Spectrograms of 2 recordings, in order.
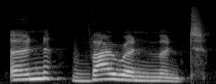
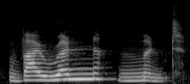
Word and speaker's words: environment: Environnement, environment. Là, j'ai prononcé environment.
